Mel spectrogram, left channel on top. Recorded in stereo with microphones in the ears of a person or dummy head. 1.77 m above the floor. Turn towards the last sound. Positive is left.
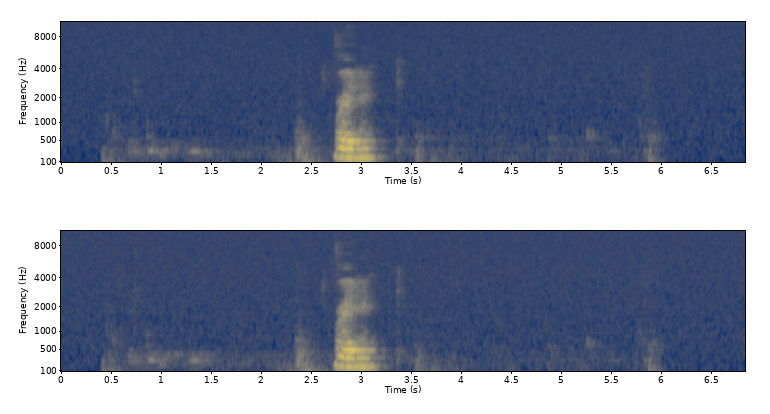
turn(degrees=0)  # may be behind; listen again after turning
